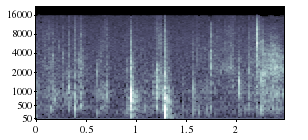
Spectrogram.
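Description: A paper disc-bound planner being handled and shifted on a tabletop: a few sharp knocks and clicks with soft paper rustles between.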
